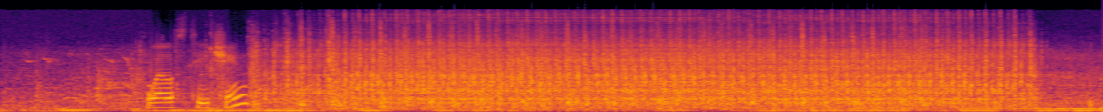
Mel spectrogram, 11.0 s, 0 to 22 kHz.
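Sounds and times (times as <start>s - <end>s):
sewing machine stitching: 2.4s - 10.5s.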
